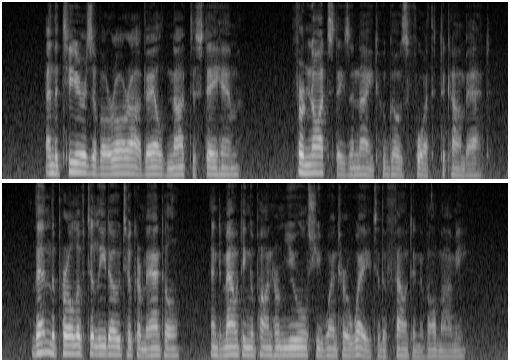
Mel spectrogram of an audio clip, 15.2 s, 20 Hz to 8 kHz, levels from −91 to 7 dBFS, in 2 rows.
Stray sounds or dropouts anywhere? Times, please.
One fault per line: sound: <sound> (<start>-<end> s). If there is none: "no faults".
no faults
